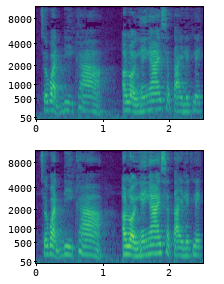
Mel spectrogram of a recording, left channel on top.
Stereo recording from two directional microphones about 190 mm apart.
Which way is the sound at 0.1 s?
35° right (ahead or behind).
